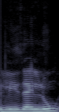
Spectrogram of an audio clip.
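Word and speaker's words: Lee Hsien Loong: है ली जाइन लूंग, यहाँ पे H साइलेंट है, ये ली जाइन लूंग, इन्हें बनाया गया सिंगापुर का भी नया प्राइम मिनिस्टर।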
